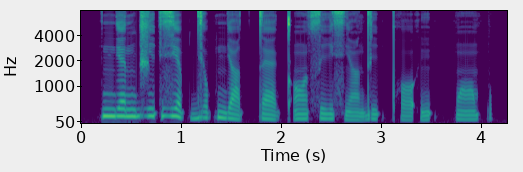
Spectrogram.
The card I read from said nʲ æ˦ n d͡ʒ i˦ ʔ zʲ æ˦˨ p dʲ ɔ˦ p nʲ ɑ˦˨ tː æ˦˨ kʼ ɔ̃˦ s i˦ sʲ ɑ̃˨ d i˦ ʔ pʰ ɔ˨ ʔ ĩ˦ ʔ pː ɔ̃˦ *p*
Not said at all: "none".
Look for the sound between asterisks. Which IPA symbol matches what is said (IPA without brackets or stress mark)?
p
